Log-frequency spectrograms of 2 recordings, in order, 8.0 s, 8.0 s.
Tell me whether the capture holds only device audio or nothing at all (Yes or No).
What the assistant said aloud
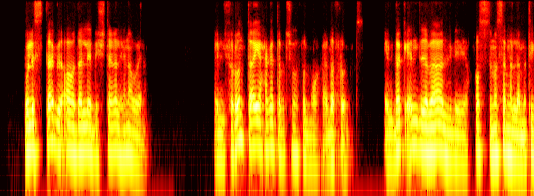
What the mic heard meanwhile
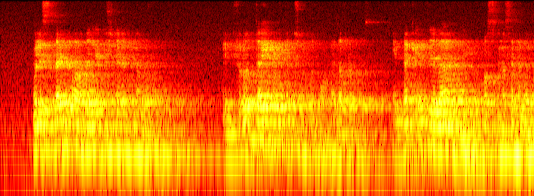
Yes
